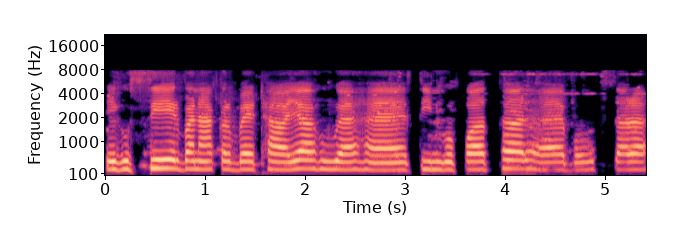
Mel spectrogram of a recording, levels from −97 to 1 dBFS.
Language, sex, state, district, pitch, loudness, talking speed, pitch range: Hindi, female, Bihar, East Champaran, 220 Hz, -14 LUFS, 155 wpm, 215-230 Hz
